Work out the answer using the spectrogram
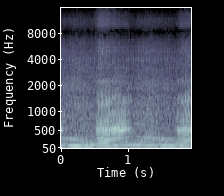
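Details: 1971 Toyota Celica RA20, 18RG four-cylinder on twin Weber 40 DCOE sidedraft carbs, electronic ignition, fresh ignition parts: two crisp throttle blips with a steady even idle between; runs sweet and healthy.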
